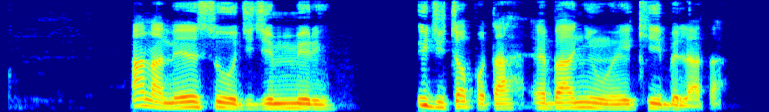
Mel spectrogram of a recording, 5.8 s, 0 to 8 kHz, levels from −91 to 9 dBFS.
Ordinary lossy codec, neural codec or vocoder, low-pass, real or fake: none; none; none; real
